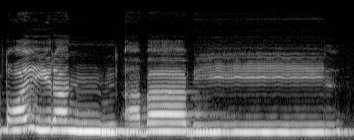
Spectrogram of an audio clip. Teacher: یہاں پر تنوین کے بعد حمزہ دوسرے کلمے میں ہے تو اس لیے ہم یہاں پر اظہار کریں گے۔ اظہار کی مقدار 1 الف کے برابر ہے۔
